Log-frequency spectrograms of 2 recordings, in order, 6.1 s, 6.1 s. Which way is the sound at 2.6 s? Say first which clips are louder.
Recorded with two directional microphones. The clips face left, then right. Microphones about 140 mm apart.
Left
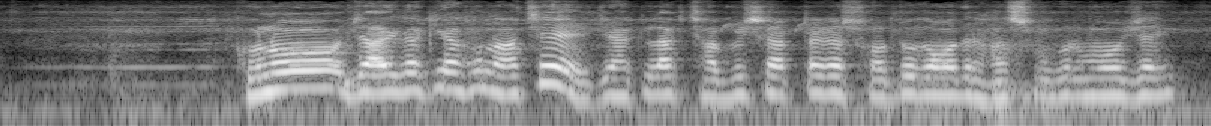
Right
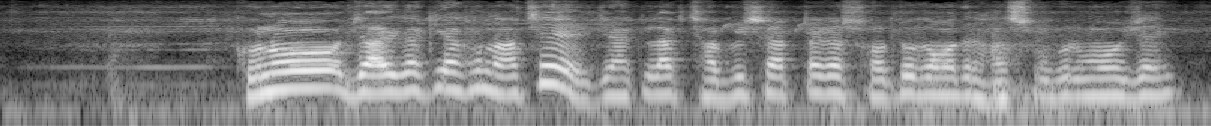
Left 1 dB; 25° right (ahead or behind).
